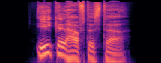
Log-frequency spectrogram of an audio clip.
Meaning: inflection of ekelhaft: 1. strong/mixed nominative masculine singular superlative degree 2. strong genitive/dative feminine singular superlative degree 3. strong genitive plural superlative degree
- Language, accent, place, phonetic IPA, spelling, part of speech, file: German, Germany, Berlin, [ˈeːkl̩haftəstɐ], ekelhaftester, adjective, De-ekelhaftester.ogg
